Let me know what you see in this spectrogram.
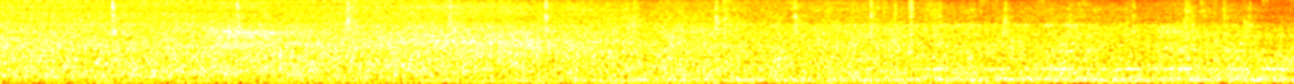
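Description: Vintage BOB narrow-gauge electric locomotive and coaches rolling past: a steady rumble of wheels on the rails with faint clicks. A thin steady whine comes in about four and a half seconds in.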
